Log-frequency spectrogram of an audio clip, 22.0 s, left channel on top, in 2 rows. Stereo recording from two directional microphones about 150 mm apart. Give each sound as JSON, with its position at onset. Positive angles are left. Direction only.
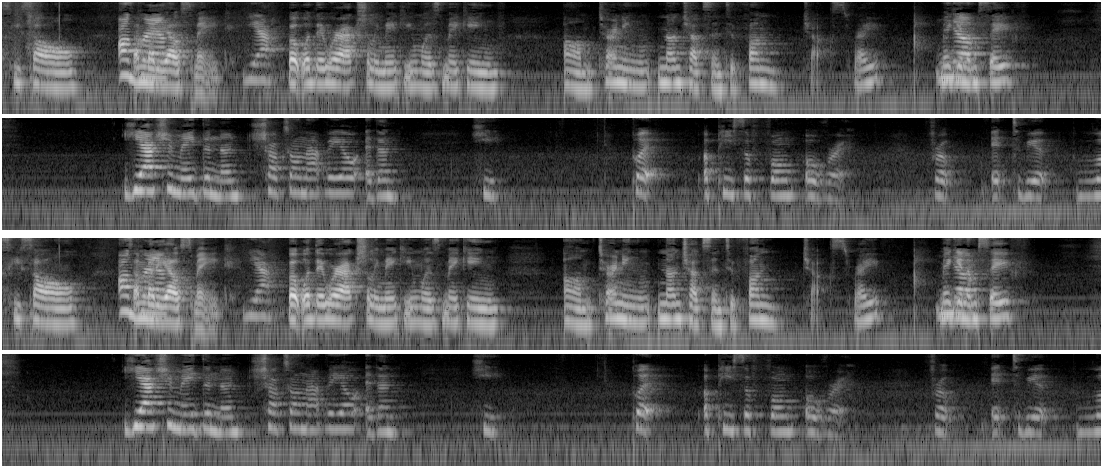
{"t": 0.0, "sound": "a woman's voice", "side_deg": -20}
{"t": 1.4, "sound": "a woman's voice", "side_deg": -10}
{"t": 1.7, "sound": "a woman's voice", "side_deg": -20}
{"t": 9.4, "sound": "a woman's voice", "side_deg": -15}
{"t": 12.2, "sound": "a woman's voice", "side_deg": -15}
{"t": 17.9, "sound": "a woman's voice", "side_deg": -10}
